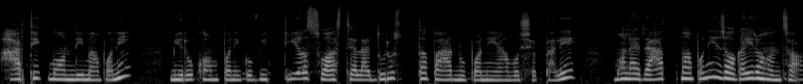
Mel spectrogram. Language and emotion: Nepali, fearful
